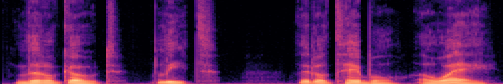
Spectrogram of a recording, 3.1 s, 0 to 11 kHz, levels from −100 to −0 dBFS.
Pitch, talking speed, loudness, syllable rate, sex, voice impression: 145 Hz, 115 wpm, -18 LUFS, 4.4 syllables/s, male, masculine, middle-aged, slightly relaxed, bright, clear, raspy, cool, sincere, calm, friendly, reassuring, slightly lively, kind, modest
